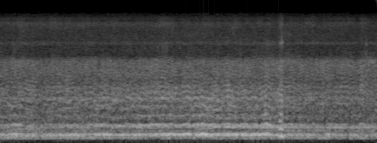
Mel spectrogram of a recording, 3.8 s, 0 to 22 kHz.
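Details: Worker honey bees on orientation flights four days after package installation in a new hive, April 2017, GoPro recording; a steady, many-voiced buzzing hum with slightly wobbling pitch and a brief louder pass near the end.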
